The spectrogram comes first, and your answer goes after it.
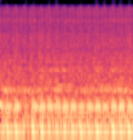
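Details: Honda Beat ESP injected scooter after fixing a stalling fault: with a battery cable disconnected the small engine keeps putting along at steady idle, even pulses with no stumble; charging is normal.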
